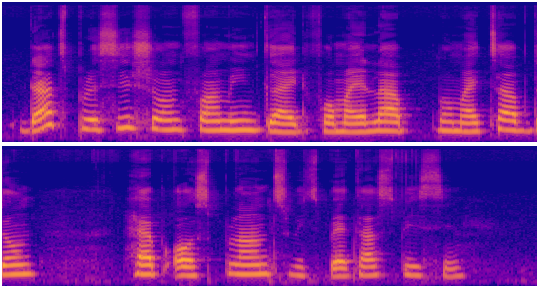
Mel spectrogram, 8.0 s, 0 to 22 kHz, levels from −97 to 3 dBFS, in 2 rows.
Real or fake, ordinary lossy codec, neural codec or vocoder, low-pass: real; none; none; none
